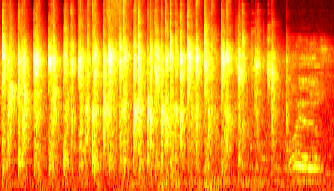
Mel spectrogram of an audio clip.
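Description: A church congregation gives an offering of rhythmic clapping during a sermon, loud hand claps in a steady repeating beat that gradually fades out near the end as a voice returns.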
